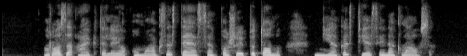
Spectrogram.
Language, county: Lithuanian, Utena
